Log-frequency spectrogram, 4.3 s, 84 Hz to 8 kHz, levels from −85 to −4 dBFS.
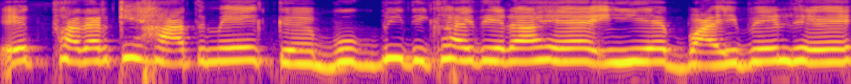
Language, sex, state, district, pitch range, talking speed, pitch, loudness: Hindi, female, Bihar, Vaishali, 270-295 Hz, 210 wpm, 285 Hz, -10 LUFS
